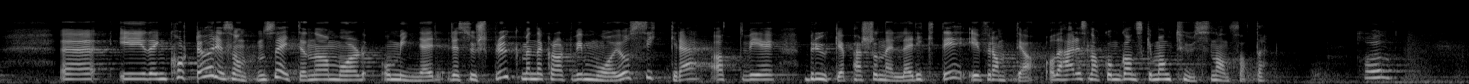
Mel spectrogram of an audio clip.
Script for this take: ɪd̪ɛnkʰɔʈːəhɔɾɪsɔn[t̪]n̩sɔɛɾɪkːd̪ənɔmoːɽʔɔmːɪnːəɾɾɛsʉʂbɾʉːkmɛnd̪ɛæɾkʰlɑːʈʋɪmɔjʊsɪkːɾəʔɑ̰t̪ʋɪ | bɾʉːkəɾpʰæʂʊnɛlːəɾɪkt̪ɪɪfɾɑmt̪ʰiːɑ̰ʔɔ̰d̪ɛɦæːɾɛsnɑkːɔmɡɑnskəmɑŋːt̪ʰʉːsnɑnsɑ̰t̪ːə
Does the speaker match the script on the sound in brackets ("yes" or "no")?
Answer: yes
